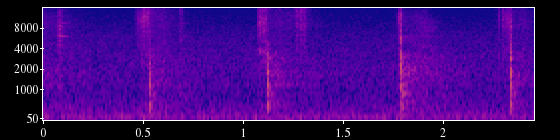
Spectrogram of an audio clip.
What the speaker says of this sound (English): I want these in about 1-inch chunks, and I'm just putting a little diamond cut on it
